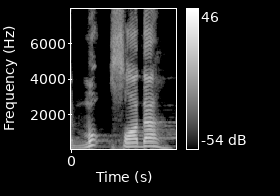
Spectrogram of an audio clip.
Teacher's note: صاد کو سیٹی کی آواز میں اور پر پڑھیں گے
